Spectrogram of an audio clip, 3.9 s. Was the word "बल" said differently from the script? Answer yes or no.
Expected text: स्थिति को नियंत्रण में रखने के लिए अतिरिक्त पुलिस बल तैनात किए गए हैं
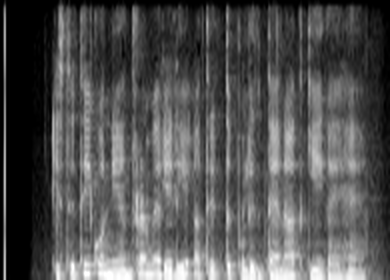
yes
